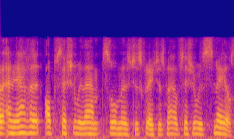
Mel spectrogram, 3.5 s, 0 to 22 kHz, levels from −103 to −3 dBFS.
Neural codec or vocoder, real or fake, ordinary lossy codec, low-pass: codec, 16 kHz, 4.8 kbps, FACodec; fake; AAC, 32 kbps; 7.2 kHz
